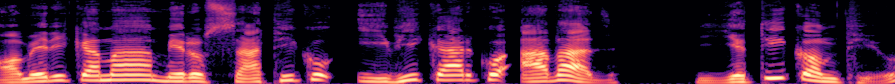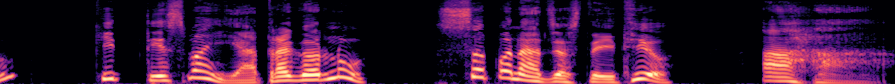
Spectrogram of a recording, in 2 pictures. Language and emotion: Nepali, happy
